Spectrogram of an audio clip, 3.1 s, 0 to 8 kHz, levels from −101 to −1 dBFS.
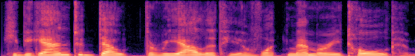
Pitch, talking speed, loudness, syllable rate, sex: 170 Hz, 210 wpm, -18 LUFS, 5.6 syllables/s, male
